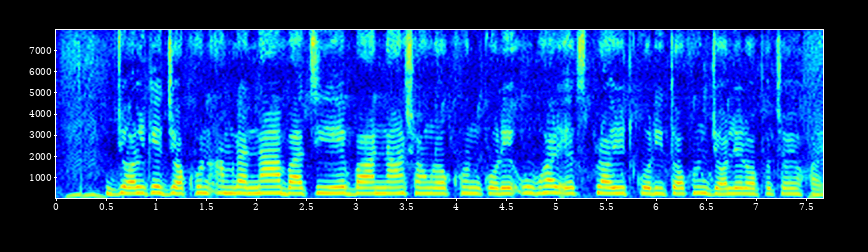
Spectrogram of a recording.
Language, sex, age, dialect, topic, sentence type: Bengali, female, 25-30, Northern/Varendri, agriculture, statement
